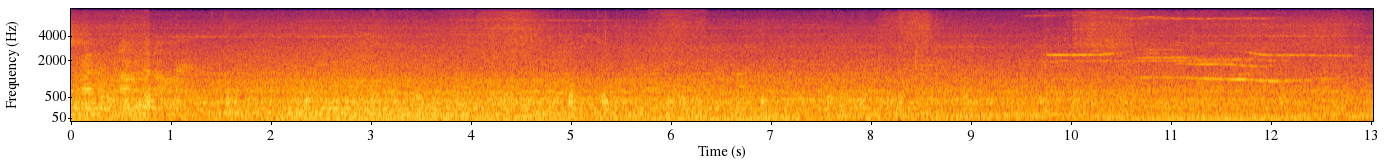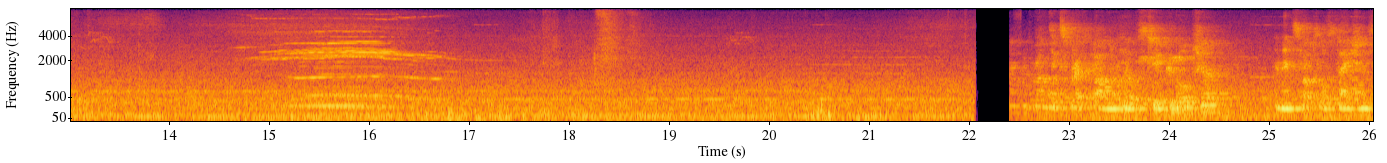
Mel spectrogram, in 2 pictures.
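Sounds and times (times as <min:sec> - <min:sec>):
train carriages rumbling: 0:00.0 - 0:26.0
high-pitched wheel squeals: 0:09.6 - 0:13.4, 0:14.6 - 0:17.4.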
